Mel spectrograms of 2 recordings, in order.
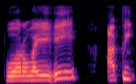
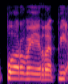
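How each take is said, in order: First: The words are said separately with no linking 'r'. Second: The words are joined into one with an 'r'. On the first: "పూర్వై అపి అన్నమాట" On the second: "అది పూర్వైరపి అయింది"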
